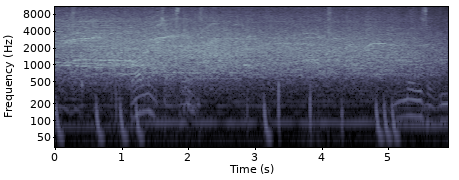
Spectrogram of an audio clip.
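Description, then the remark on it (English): A crowd applauds loudly and steadily, with dense clapping mixed with cheers and whoops, the roar holding strong throughout before easing slightly at the end. “I'm calling applause, man. I'm calling applause.”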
